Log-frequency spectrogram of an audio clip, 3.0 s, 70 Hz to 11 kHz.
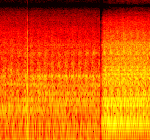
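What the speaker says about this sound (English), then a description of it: "So it's got this switch, so if I hit it, now she's fast idled." An old K100 truck's Cummins diesel runs at a steady, rhythmic idle, then a fast-idle switch clicks and the engine note jumps to a louder, quicker chug, recorded up close.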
